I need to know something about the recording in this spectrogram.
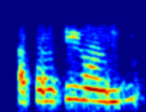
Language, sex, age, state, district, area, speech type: Odia, female, 18-30, Odisha, Koraput, urban, conversation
